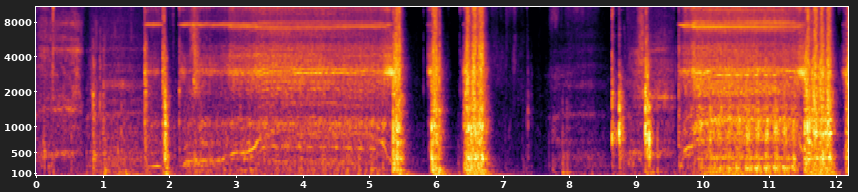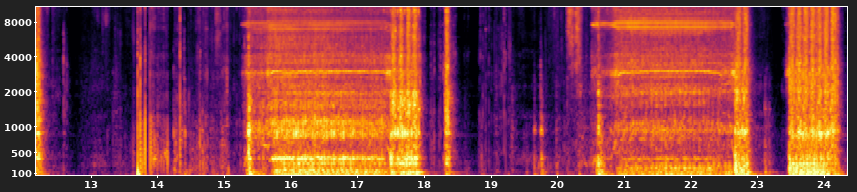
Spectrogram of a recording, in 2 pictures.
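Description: An air impact gun turned down to minimum drives home the bolts on a Peugeot 207 MA gearbox, giving loud, close rattling bursts of several seconds each, separated by short quiet gaps, in about four rounds.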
